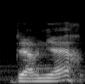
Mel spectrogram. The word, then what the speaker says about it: dernière: Dernière, we're pronouncing the R on the end.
